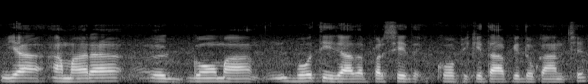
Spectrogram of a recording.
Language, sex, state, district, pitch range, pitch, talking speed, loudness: Garhwali, male, Uttarakhand, Tehri Garhwal, 135-145 Hz, 140 Hz, 135 wpm, -16 LUFS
